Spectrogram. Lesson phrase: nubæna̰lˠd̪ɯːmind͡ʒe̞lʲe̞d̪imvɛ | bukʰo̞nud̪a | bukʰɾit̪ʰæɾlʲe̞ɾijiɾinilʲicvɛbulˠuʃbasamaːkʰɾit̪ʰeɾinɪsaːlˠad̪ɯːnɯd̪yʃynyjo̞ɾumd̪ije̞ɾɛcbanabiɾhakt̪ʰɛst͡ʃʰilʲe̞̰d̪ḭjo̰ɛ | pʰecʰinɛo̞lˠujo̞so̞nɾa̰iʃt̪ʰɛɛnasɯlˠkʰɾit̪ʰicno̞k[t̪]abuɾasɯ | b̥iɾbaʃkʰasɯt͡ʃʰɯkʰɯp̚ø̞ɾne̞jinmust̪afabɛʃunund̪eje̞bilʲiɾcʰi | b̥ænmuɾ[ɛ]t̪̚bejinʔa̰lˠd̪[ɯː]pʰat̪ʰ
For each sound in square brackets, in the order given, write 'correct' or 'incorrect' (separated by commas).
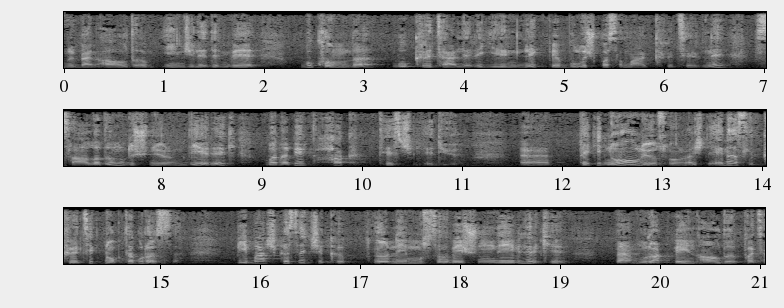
incorrect, incorrect, correct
